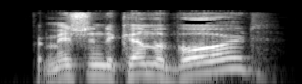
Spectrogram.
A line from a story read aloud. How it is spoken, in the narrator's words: Pitt called out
